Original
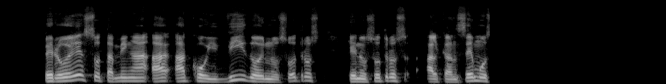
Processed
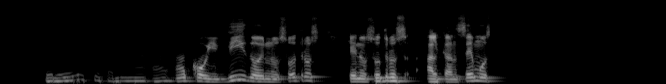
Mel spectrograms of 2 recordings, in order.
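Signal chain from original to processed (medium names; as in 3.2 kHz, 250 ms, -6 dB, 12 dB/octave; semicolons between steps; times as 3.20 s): 3.76–4.38 s: tone controls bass +15 dB, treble +8 dB; hum notches 50/100/150/200/250/300/350 Hz; 0.73–1.35 s: level held to a coarse grid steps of 10 dB; low-pass sweep 110 Hz -> 5 kHz, 1.64–2.22 s; trim -8 dB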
